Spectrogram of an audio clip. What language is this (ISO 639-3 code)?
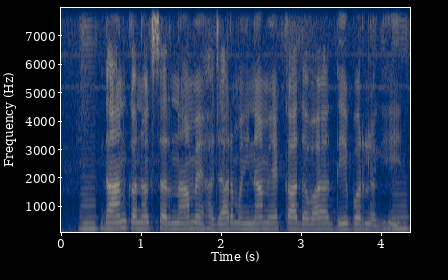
hne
